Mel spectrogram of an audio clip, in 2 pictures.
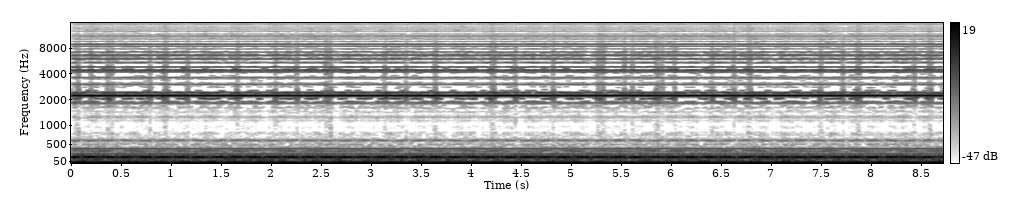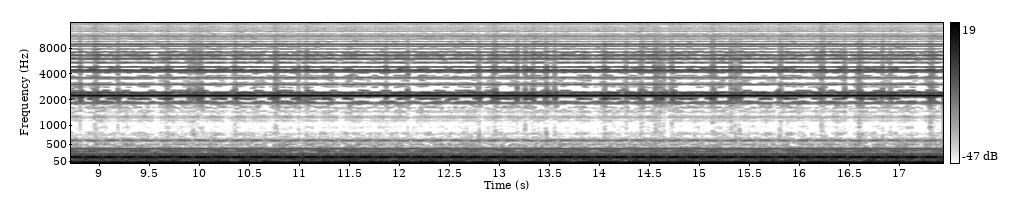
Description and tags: hypnotic texture simulating some weird machines running in background
ambience, ambient, atmosphere, backgroung, drone, electro, engine, experiment, film, fx, illbient, industrial, machine, noise, pad, sci-fi, score, soundeffect, soundscape, soundtrack, strange, suspence, texture, weird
